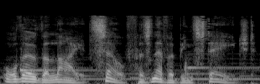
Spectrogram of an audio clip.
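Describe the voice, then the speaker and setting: A man's voice: fairly low pitch, animated, normal speed. A man reading scripted narration and credits for a radio drama. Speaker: narrator of prologue and epilogue. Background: music.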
